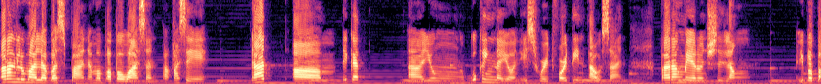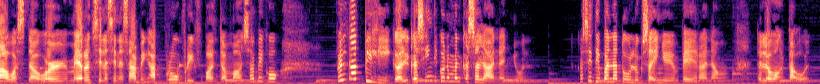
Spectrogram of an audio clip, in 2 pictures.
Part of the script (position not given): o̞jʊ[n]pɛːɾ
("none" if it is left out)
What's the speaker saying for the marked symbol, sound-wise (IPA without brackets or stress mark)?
ŋ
